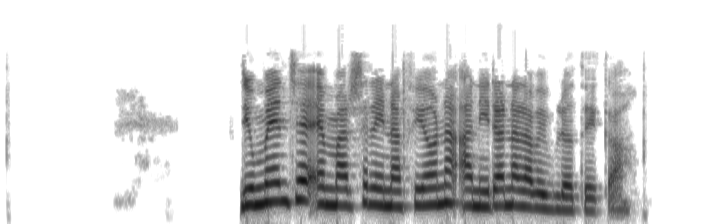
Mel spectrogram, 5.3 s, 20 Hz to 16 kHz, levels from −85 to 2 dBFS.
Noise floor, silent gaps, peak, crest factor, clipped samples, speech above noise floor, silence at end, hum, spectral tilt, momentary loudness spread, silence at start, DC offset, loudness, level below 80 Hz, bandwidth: -50 dBFS; none; 0 dBFS; 16 dB; under 0.1%; 36 dB; 0.6 s; none; -5 dB/octave; 11 LU; 1.8 s; under 0.1%; -14 LUFS; -64 dBFS; 7.4 kHz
